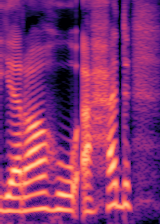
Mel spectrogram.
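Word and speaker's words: يره أحد: When you say yarahu ahad, don't rush that ha, elongate it.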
